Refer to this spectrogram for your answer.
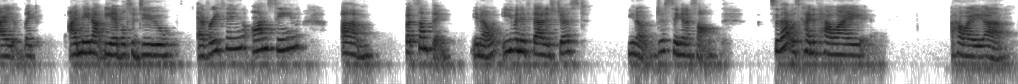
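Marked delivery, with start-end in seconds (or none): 11.6-15.1 slightly choked up, faltering, halting delivery. Speaker explains how they came to their decision, a little choked up. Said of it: "sorry, a little choked up".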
